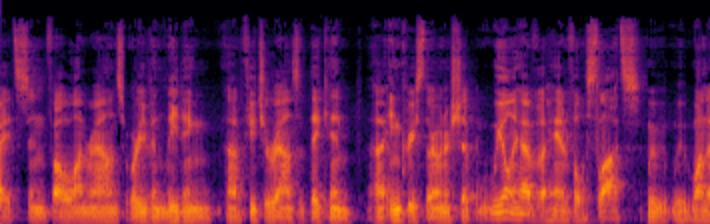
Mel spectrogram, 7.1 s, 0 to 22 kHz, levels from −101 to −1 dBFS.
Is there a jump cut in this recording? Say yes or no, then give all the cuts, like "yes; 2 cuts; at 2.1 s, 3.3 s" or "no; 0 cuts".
yes; 2 cuts; at 1.2 s, 3.6 s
